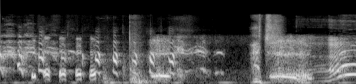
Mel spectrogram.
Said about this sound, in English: Thank God for that sneeze of yours.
